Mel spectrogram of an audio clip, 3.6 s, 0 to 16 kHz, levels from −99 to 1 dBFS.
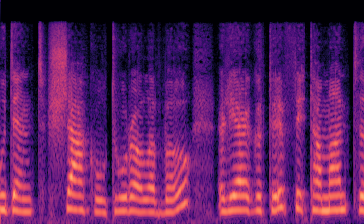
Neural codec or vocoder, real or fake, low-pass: codec, 16 kHz in and 24 kHz out, 0.4 kbps, LongCat-Audio-Codec, fine tuned four codebook decoder; fake; 10.8 kHz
